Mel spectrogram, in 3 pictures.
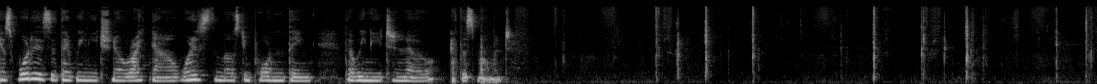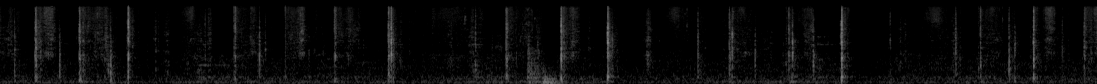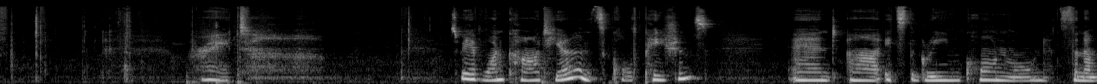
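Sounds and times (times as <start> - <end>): cards being shuffled: 4.8 - 24.3.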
